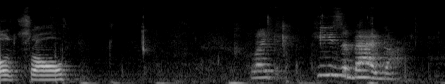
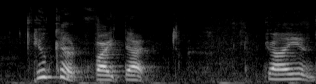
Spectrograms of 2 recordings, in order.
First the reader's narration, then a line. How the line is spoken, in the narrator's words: said Saul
